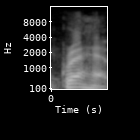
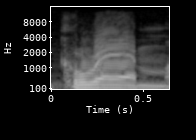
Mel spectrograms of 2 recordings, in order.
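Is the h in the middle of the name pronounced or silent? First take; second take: pronounced; silent. First: The middle h is pronounced. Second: The middle h is silent. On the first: The speaker calls it wrong. "錯嘅" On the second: The speaker calls it right. "嗰個H 字係完全唔發音嘅"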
